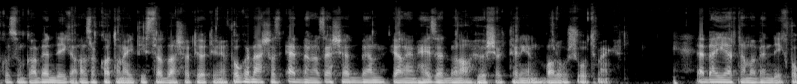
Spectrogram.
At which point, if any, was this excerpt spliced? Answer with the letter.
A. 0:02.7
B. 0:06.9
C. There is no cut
B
